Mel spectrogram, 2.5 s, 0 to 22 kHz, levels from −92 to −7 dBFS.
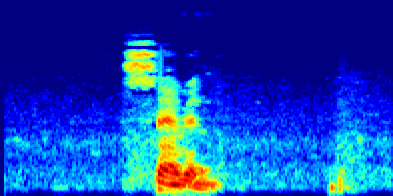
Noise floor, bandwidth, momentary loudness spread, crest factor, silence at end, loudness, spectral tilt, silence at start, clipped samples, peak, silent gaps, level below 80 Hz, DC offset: -58 dBFS; 9.6 kHz; 24 LU; 18 dB; 0.4 s; -16 LUFS; -4 dB/octave; 0.8 s; under 0.1%; -2 dBFS; none; -68 dBFS; under 0.1%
